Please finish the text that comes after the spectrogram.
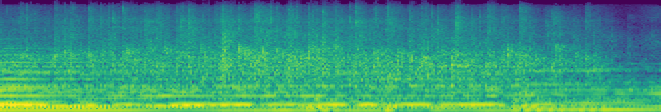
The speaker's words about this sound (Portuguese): Dá uma salva de palmas para adorar Jesus.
